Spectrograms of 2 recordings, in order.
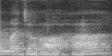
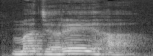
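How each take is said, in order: First: The r is followed by an open a-like vowel. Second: The r is followed by an e-like vowel. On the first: The speaker calls it wrong. "yang seharusnya kita baca majroha" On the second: The speaker calls it right. "Itu dia yang imalah"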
